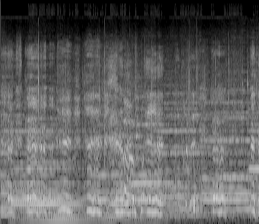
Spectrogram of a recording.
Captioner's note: heavy sobbing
